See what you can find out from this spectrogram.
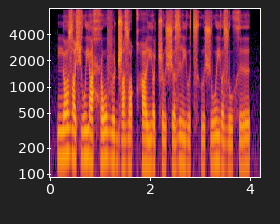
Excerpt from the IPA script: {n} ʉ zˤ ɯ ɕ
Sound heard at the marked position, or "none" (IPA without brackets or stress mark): n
